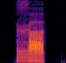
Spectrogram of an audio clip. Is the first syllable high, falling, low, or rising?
low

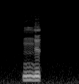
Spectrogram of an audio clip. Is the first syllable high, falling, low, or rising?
rising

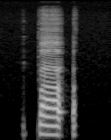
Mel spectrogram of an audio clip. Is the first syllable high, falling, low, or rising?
high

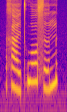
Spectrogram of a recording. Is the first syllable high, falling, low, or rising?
low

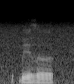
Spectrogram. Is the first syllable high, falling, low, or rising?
low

